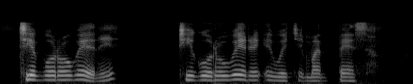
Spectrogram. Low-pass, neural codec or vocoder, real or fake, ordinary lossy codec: 7.2 kHz; codec, 16 kHz, 0.8 kbps, ZipCodec; fake; none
